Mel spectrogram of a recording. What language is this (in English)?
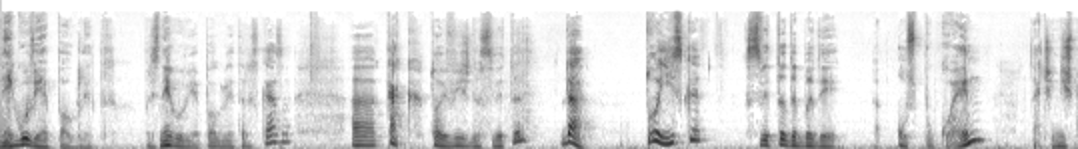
Bulgarian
